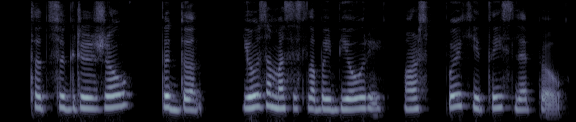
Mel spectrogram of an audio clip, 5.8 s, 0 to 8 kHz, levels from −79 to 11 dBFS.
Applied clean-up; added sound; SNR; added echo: none; none; none; none.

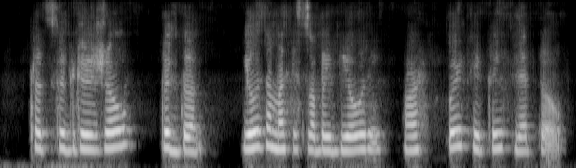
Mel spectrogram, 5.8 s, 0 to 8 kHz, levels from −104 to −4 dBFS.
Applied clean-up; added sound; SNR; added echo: neural mask model Resemble Enhance denoiser.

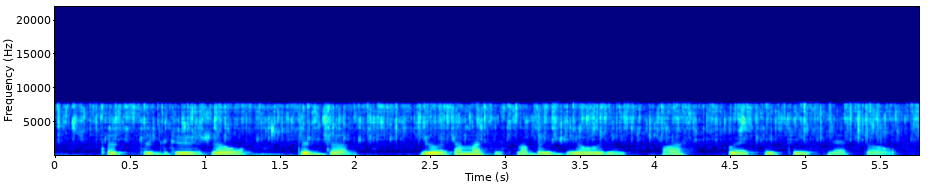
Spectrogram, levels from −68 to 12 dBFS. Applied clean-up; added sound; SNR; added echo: none; Water tap, faucet; 6 dB; none.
